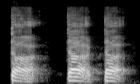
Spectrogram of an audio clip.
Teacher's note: ಮಡಿಚಿದ ನಾಲಿಗೆಯಿಂದ ಟ ಹೇಳ್ಬೇಕಾದ್ರೆ ನಾಲಿಗೆ ಟ ಟ ಟ ಸ್ವಲ್ಪ ಫೋಲ್ಡ್ ಆಗುತ್ತೆ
